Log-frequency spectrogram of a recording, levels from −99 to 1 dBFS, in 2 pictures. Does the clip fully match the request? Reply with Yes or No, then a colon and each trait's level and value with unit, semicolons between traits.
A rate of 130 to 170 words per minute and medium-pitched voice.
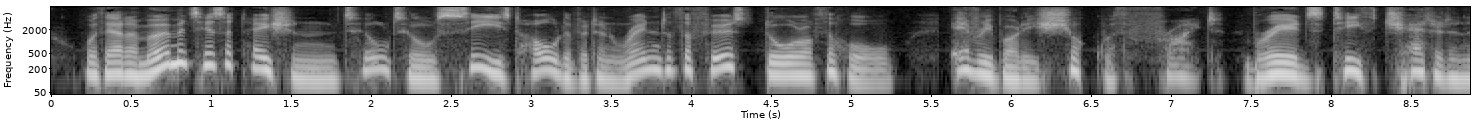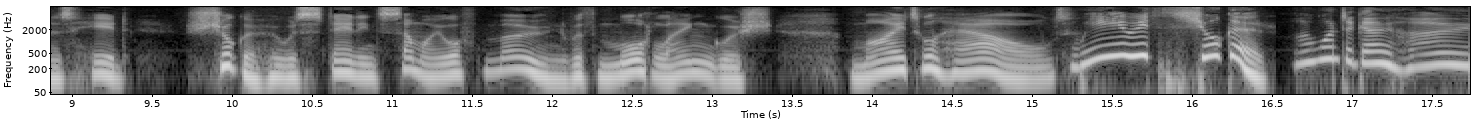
Yes: average, 165 wpm; medium, 145 Hz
